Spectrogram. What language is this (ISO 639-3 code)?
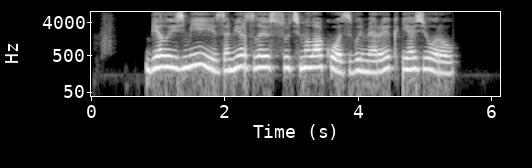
bel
